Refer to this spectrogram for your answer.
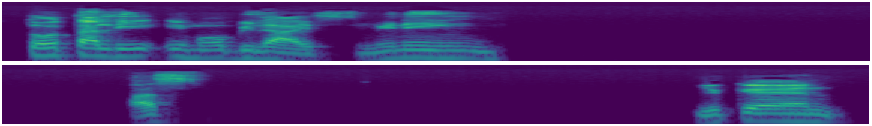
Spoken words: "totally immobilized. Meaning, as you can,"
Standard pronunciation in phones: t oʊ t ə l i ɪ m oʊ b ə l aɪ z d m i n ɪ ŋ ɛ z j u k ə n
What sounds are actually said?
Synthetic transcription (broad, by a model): t oʊ t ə l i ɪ m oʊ b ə l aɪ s m i n ɪ ŋ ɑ s j u k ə n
